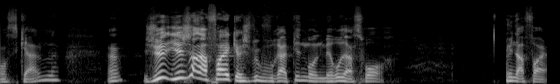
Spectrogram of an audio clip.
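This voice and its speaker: Speech comes at a very fast pace with lively intonation and long, frequent pauses, in a dry, close sound with no echo. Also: man. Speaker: comedian. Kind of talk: stand-up.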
